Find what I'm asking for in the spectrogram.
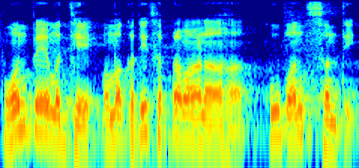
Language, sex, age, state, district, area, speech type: Sanskrit, male, 45-60, Karnataka, Shimoga, urban, read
